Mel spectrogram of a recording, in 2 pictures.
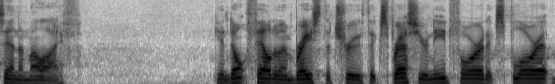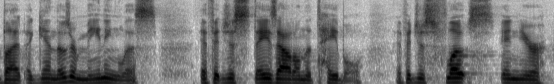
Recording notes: preached a topical sermon on the morning of March 26, 2023, at Chaffee Crossing Baptist Church in Barling, AR.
